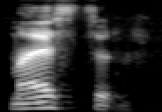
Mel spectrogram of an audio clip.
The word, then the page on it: maestr: sanlucasquiavini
